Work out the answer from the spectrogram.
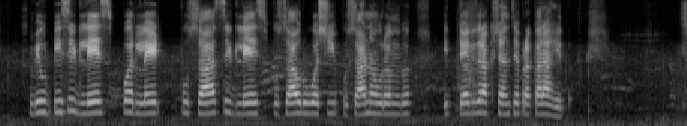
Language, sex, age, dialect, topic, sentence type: Marathi, male, 51-55, Standard Marathi, agriculture, statement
